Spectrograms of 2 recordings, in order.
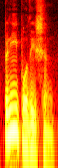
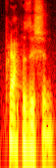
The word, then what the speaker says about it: preposition: मिसाल के तौर पे हम अक्सर ये कहते हैं प्रीपोजिशन. दोबारा से रिपीट कर देता हूँ, प्रीपोजिशन. ये बिल्कुल गलत तलफ़्फ़ुज़ है, गलत प्रोनाउंसिएशन है. हमें इसको कहना चाहिए preposition.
